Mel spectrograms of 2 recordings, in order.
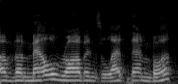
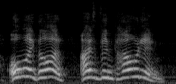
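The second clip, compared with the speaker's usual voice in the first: high, louder gasp of discovery; imitating a surprised client; 9 semitones higher, 5 dB louder than usual. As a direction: play the client's sudden realization, up high. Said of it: "came into the group and said".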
